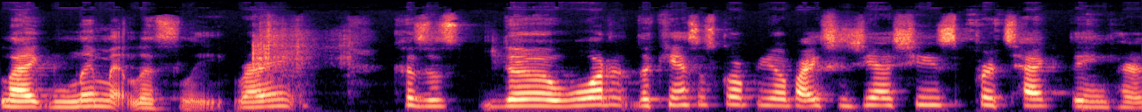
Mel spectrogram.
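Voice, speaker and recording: A woman's fairly high voice in a Brooklyn accent, with ordinary pitch variation at a moderate pace. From Brooklyn, New York. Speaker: tarot reader. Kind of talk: tarot reading.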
